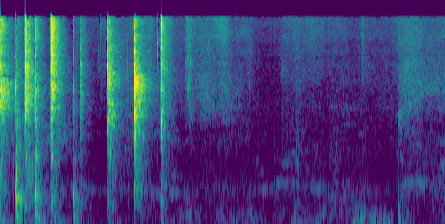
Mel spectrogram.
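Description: A person clapping by hand, about eight quick claps, not evenly spaced, that stop under two seconds in; faint light handling noise follows.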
